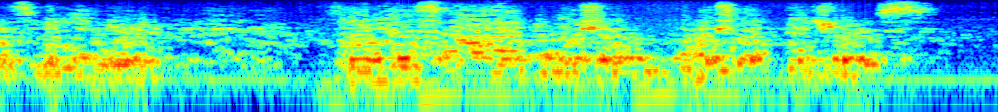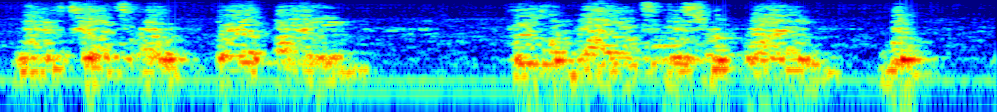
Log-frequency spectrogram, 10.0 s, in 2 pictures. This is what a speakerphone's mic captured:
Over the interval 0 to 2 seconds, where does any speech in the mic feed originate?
echo only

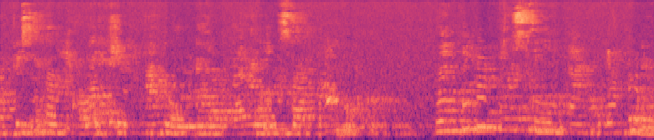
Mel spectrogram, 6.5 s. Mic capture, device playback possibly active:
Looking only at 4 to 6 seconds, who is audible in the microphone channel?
echo only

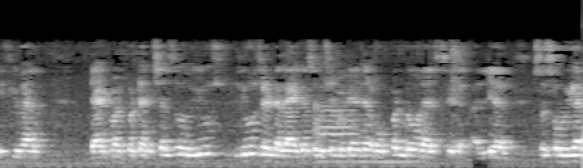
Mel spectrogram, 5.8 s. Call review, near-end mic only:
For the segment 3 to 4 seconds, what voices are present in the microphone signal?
both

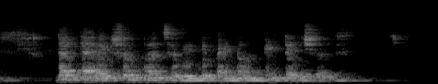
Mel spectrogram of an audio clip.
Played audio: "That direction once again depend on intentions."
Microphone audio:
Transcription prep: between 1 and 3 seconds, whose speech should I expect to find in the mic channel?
echo only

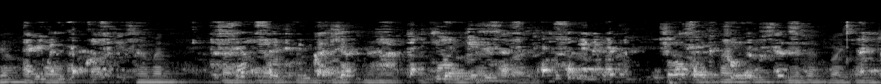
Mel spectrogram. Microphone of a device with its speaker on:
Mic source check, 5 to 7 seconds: both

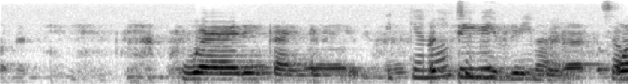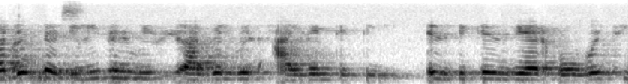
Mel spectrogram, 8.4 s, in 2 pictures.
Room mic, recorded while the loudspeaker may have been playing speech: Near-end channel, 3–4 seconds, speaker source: both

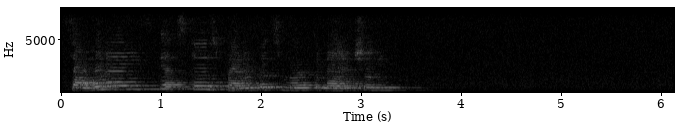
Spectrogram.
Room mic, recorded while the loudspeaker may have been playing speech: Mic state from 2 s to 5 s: echo only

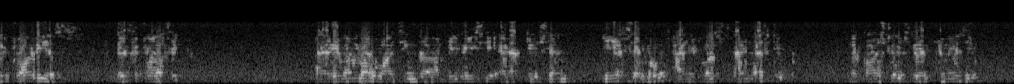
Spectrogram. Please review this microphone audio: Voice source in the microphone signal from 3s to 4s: echo only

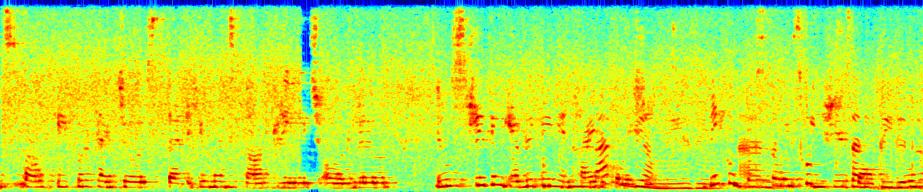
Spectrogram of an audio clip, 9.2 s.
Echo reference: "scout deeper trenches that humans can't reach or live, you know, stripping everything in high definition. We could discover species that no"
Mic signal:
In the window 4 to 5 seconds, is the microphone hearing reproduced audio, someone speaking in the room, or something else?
echo only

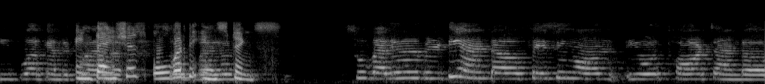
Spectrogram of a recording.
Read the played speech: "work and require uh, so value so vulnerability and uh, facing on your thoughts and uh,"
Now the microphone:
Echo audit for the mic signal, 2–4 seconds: both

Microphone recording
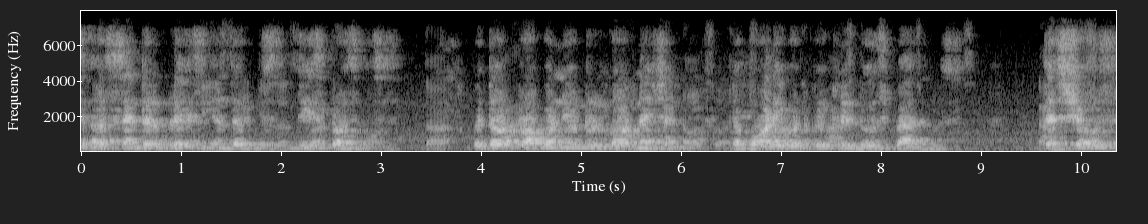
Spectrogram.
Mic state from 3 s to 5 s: both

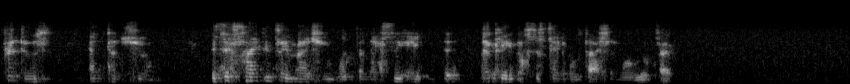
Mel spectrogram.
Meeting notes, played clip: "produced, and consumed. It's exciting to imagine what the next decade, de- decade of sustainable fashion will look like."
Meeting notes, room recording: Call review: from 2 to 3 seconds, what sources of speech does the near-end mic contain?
echo only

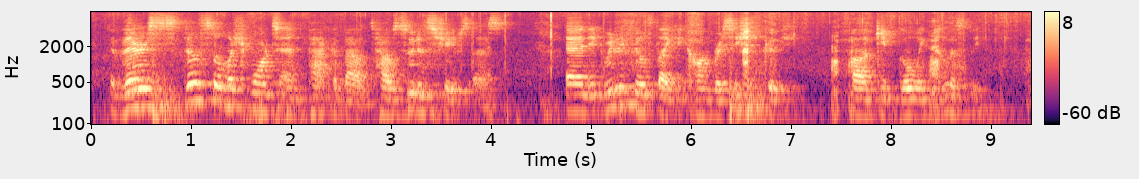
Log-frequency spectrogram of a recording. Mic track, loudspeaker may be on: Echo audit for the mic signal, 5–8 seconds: echo only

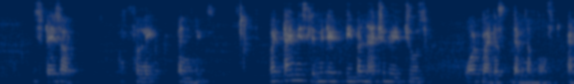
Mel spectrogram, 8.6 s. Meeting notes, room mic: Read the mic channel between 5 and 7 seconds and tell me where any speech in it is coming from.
echo only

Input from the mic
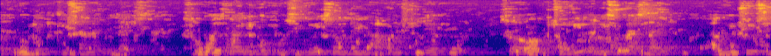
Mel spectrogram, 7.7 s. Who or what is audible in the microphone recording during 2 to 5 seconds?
echo only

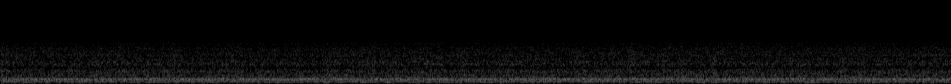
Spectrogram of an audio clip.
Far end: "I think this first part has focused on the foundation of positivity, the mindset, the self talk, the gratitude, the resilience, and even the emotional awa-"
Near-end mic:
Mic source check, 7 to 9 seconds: neither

